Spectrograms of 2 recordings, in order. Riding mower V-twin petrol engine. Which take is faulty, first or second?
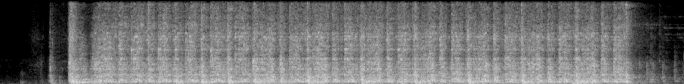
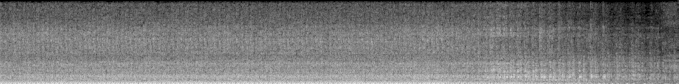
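first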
